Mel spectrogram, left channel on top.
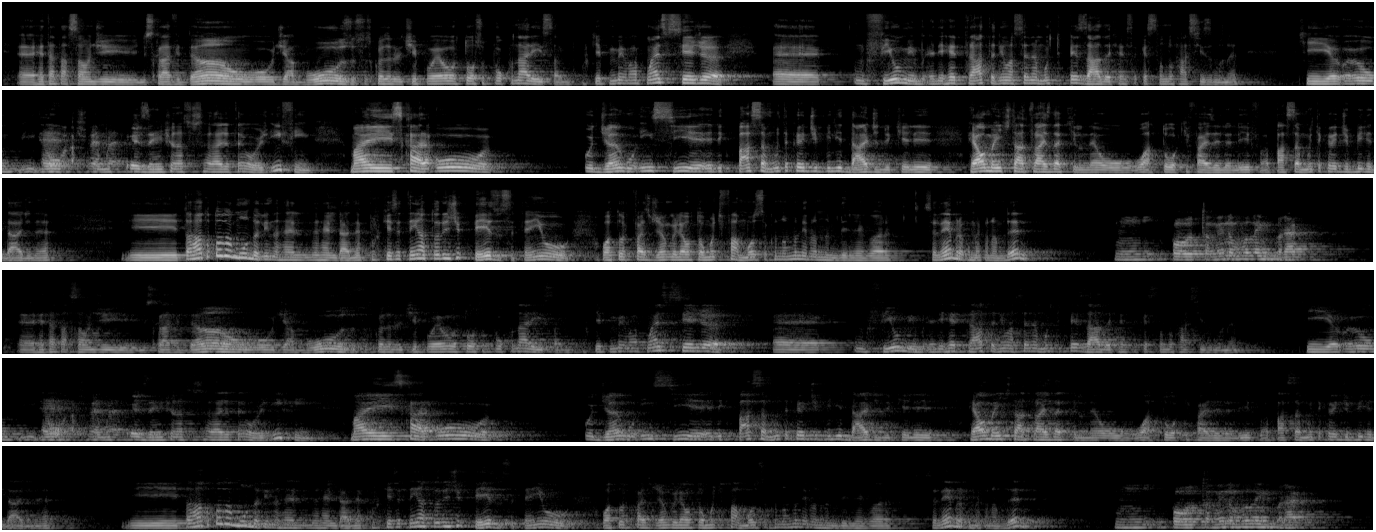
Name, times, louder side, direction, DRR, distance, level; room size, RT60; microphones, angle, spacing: voice 1, 0.2-8.2 8.5-12.4 13.0-14.4 14.6-17.0 17.2-18.7 19.6-23.1 23.4-28.0 28.7-36.3 36.7-37.7, left 6 dB, 80° left, 0.4 m, -30 dB
voice 2, 14.1-14.9 38.6-40.4, left 3 dB, 50° left, 1.0 m, -33 dB
11.5 x 6.6 x 4.1 m
head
